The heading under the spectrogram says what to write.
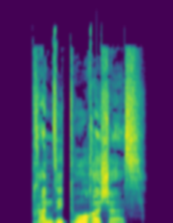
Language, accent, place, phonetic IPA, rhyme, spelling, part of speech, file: German, Germany, Berlin, [tʁansiˈtoːʁɪʃəs], -oːʁɪʃəs, transitorisches, adjective, De-transitorisches.ogg
- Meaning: strong/mixed nominative/accusative neuter singular of transitorisch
